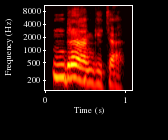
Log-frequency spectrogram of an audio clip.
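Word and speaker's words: 'Ndrangheta: No, Ndrangheta. So it's spelled.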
